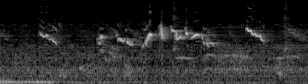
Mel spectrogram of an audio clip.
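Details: Bird chirping used to stimulate lazy birds to sing: a run of high, rapid, sweeping chirps and trills, loudest in bursts around one and a half and two and a half seconds.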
